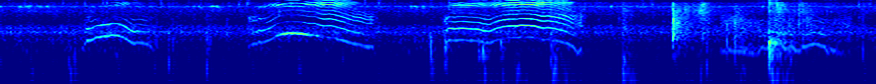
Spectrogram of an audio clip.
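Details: Baby kitten meowing loudly in protest as mother cat Basi lies on top of it, the kitten shaking in its sleep; several thin, high, arched mews, the longest near the end, with soft thumps and rustling of bodies indoors.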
